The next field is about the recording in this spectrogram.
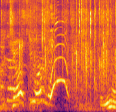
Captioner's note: people cheering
